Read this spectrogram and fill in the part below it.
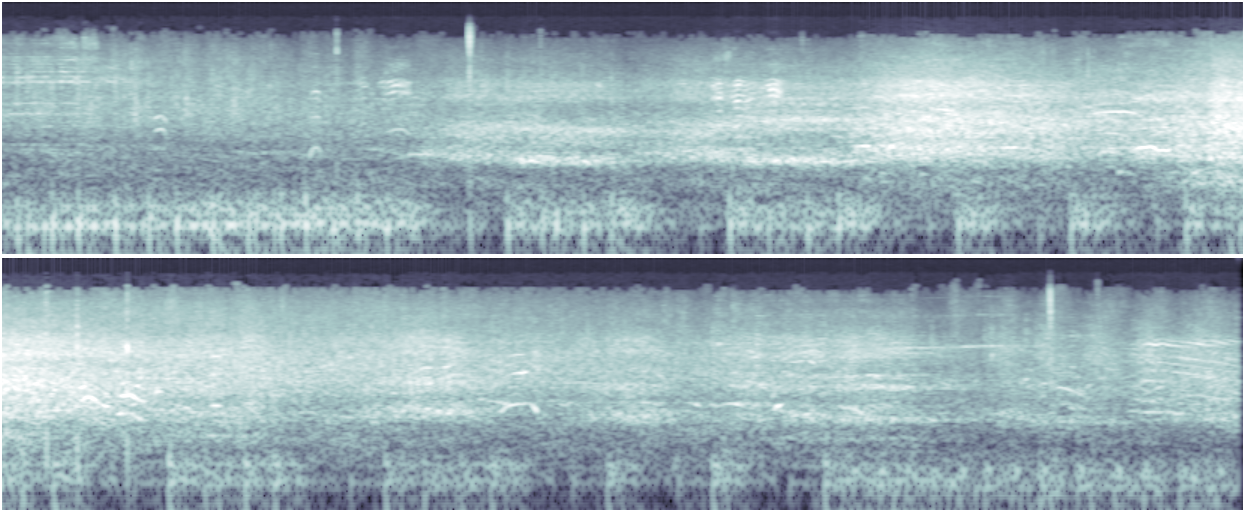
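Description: A large stadium crowd cheers and roars, swelling to a loud peak before settling back.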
